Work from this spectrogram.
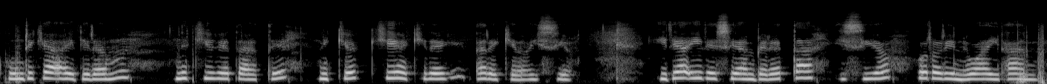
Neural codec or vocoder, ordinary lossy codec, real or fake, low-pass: vocoder, 44.1 kHz, 128 mel bands every 256 samples, BigVGAN v2; MP3, 96 kbps; fake; 19.8 kHz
